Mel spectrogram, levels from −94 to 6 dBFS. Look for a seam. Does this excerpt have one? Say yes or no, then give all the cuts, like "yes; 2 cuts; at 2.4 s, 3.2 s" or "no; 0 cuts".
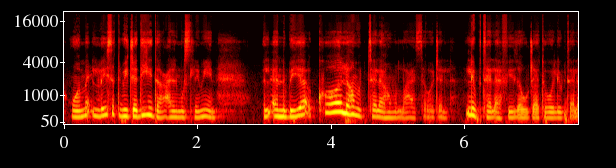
no; 0 cuts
